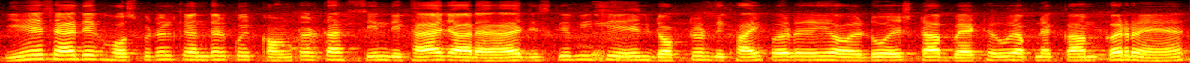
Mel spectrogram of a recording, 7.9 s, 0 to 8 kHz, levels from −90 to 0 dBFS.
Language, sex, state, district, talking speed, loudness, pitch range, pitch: Hindi, male, Chandigarh, Chandigarh, 240 wpm, -15 LUFS, 150-175 Hz, 160 Hz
